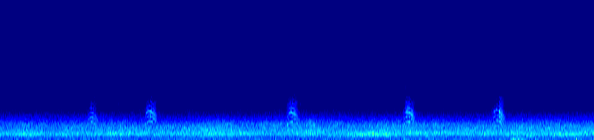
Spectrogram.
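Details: Serval at Little Rock Zoo, grooming itself alone while shedding its coat; five short, high, chirpy calls repeated about every two seconds over a steady loud broadband hiss.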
